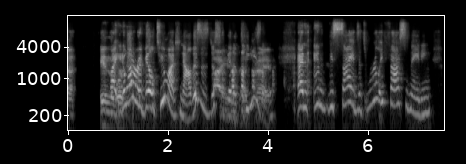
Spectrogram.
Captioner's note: laughing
